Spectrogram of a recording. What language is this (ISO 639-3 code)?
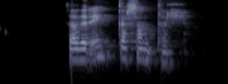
isl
